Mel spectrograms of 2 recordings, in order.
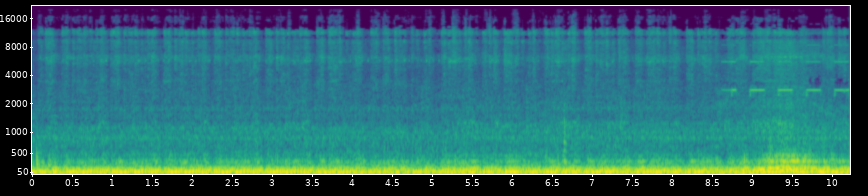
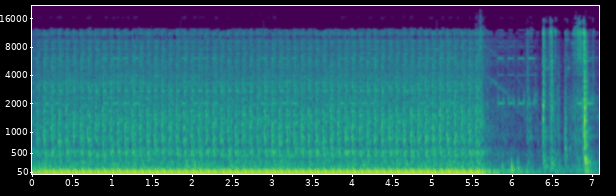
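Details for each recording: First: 4.1L stroker Nissan Maxima engine with JWT cams, ported heads and Holley Hi-Ram, first start after build, warning lights on: loud, low, uneven roar with lumpy pulsing and no steady beat; running rough, cause unknown. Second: Nissan Maxima with a 4.1L stroker engine, JWT cams, ported heads and a Holley Hi-Ram, cranked for the first time with the fuel pump and injector fuses pulled: an even, rapid chug for over five seconds with no catch or clunk; a healthy crank without firing.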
